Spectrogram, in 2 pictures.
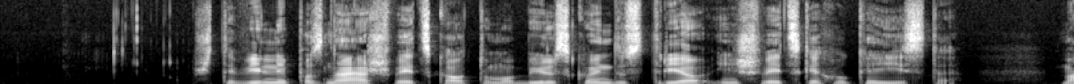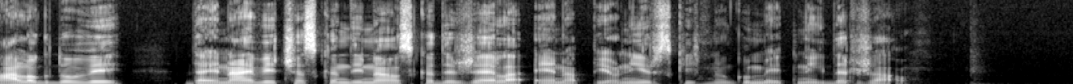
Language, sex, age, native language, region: Slovenian, male, 30-49, Slovenian, Central Slovenia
